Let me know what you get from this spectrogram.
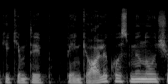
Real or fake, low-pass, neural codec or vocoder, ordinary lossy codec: real; 14.4 kHz; none; AAC, 96 kbps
